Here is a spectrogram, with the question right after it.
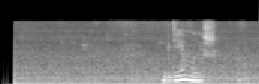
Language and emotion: Russian, neutral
